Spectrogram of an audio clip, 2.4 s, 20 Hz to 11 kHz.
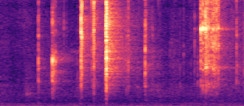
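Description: A socket ratchet working on fuel injector parts of a BMW 335i gives short mechanical clicks and ratcheting, a few sharp metallic snaps spread over a couple of seconds, close up.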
